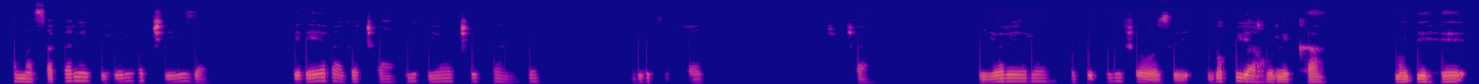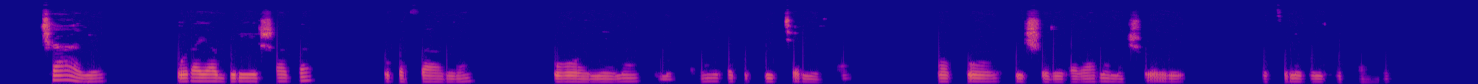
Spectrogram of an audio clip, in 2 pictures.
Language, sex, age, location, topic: Kinyarwanda, female, 36-49, Musanze, health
